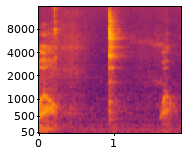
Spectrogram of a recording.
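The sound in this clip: Hummus being mixed in a bowl: three separate clinks and scrapes of a utensil against the dish, spaced apart with quiet between them.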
